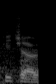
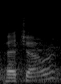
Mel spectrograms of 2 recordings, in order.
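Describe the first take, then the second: First: The first vowel is a high 'ee' sound. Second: The first vowel is a low 'eh' sound. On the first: It is the Americanized version. The speaker calls it wrong. "I've been pronouncing this wrong. It's not peach hour" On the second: It follows the German. The speaker calls it right. "It would be the low E, which would be Petch"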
